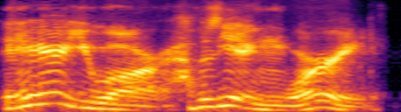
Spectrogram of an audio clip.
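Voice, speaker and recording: An actor playing a fretful, inquisitive friend in a staged play reading. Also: male voice, on the high side, big pitch swings, moderate pace, pushed and bright, breathy edge, highs cut off, full character voice. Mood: worried, puzzled.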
